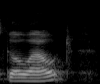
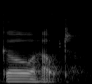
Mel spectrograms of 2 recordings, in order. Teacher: Typically, if you link those, go out, the W will come in. It's just the natural sound that emerges from linking.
